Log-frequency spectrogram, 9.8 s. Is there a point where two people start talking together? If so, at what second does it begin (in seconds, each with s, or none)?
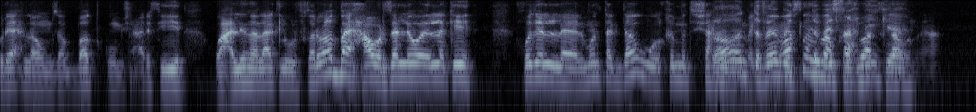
7.1 s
